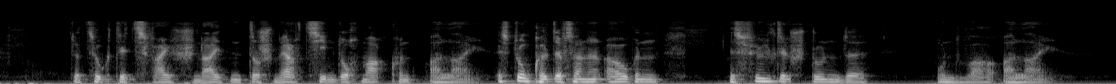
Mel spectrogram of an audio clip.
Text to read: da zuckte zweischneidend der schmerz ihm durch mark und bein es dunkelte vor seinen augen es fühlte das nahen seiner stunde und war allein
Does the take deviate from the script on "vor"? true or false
true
